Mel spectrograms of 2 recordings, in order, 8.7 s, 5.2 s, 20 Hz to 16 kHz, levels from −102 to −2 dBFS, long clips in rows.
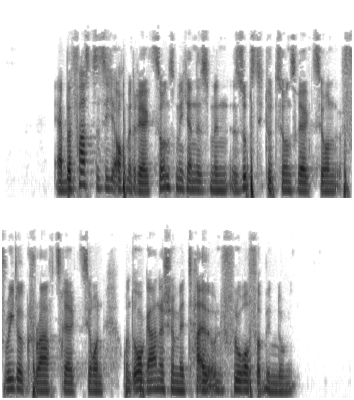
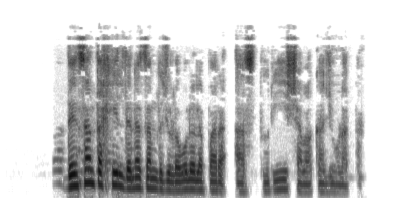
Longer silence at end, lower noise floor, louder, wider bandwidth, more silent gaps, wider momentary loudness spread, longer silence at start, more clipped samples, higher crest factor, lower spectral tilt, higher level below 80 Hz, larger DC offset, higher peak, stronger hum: about the same, 0.7 s vs 0.7 s; about the same, under -90 dBFS vs under -90 dBFS; second, -21 LUFS vs -17 LUFS; about the same, 9.8 kHz vs 9.4 kHz; second, none vs 2.83-2.89 s; second, 7 LU vs 16 LU; about the same, 0.65 s vs 0.65 s; neither; about the same, 20 dB vs 20 dB; first, -6 dB/octave vs -3.5 dB/octave; first, -42 dBFS vs -64 dBFS; neither; about the same, -2 dBFS vs 0 dBFS; neither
